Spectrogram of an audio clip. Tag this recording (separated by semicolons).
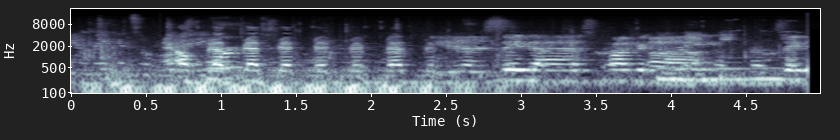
bored; free; fun; random; saturday; silly; sound; techno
